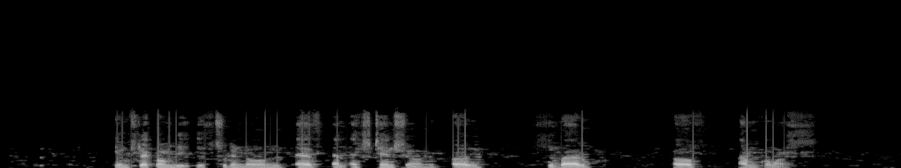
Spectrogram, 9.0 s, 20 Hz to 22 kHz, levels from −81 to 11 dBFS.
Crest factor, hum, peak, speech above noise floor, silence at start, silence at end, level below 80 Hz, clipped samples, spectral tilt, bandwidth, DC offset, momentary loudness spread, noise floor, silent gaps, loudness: 18 dB; none; -2 dBFS; 52 dB; 1.15 s; 1.15 s; -52 dBFS; under 0.1%; -6.5 dB/octave; 7.6 kHz; under 0.1%; 11 LU; -70 dBFS; none; -19 LUFS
